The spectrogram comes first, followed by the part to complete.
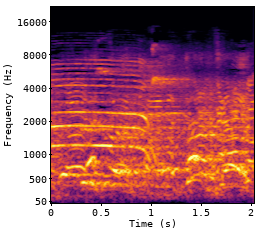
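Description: Sneakers squeaking on a hardwood basketball court during play, with high held squeaks in the first second, over shouting voices of players and spectators echoing in the gym.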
